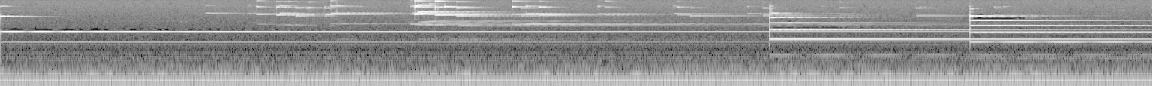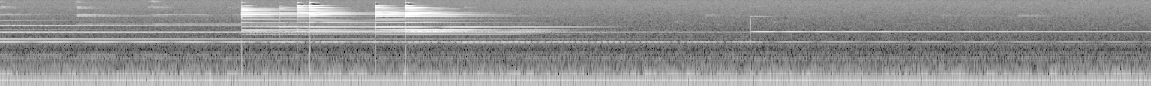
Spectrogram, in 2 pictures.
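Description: Hand-struck metal chimes ringing one at a time, each clear tone hanging on for many seconds, the first pulsing as it fades. A quick run of bright, high tinkling strikes comes about two-thirds of the way in, then the tones die slowly away.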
